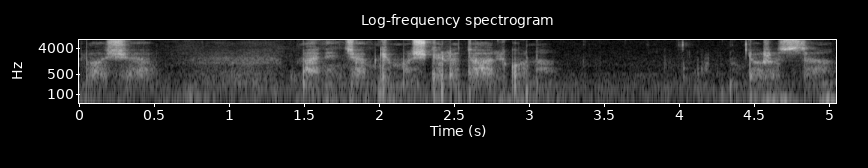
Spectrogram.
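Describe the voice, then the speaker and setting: A woman whispers in a calm tone over noticeable background noise. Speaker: ASMR creator doing a brain-washing roleplay as a doctor. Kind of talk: ASMR roleplay personal attention, soothing. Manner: soft, calm, slow, reassuring.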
